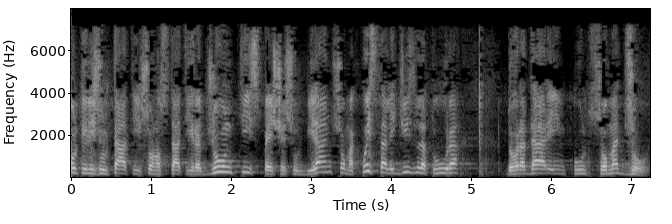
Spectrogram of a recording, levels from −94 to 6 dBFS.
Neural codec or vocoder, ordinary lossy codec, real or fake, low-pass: none; MP3, 32 kbps; real; 7.2 kHz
